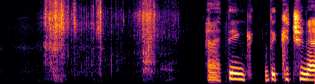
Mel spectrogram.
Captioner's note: packet whirring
